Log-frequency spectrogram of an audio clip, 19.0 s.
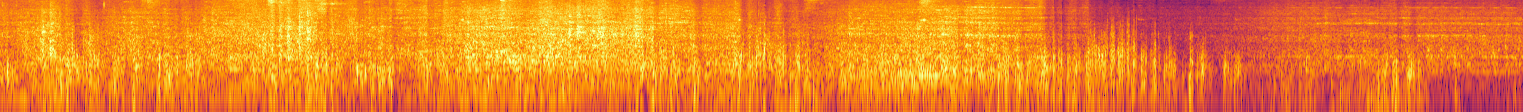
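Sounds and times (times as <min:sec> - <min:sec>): clacking over rail joints: 0:00.0 - 0:13.1
freight train wheels rumbling: 0:00.0 - 0:19.0.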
